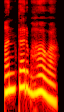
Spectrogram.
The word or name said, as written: ಅಂತರ್ಭಾವಿ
